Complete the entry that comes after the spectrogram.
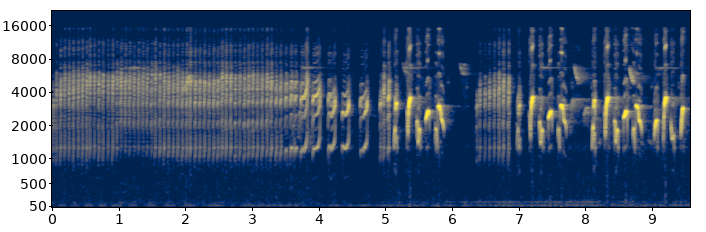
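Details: A long dry, rapidly pulsed buzzing train gives way to bright, slurred whistled notes in quick runs, part of a cream-vented bulbul's double song recorded 18 June 2021.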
